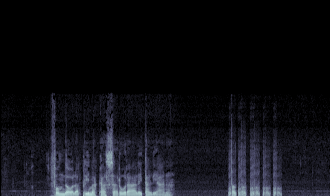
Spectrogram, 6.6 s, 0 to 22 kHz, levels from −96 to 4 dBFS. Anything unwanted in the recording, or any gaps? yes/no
yes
